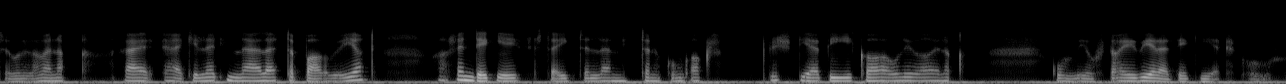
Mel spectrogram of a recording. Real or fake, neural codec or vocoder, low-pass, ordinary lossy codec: fake; codec, 24 kHz, 0.9 kbps, WavTokenizer, large speech release; 10.8 kHz; none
